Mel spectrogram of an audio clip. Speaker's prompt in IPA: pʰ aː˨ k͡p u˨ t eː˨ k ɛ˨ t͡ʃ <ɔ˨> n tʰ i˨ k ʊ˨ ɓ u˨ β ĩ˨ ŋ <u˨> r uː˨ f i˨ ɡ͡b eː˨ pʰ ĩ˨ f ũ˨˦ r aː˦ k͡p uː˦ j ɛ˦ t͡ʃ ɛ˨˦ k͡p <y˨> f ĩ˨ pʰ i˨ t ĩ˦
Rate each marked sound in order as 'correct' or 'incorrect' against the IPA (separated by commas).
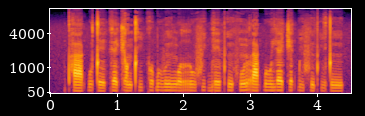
correct, incorrect, incorrect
